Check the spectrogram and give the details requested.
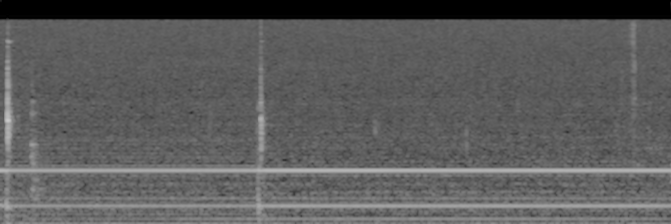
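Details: Viking console stereo, signal injection toward the amplifier input: steady test tone clearly louder after flipping the stereo reverse switch, which moves the weak signal between channels.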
